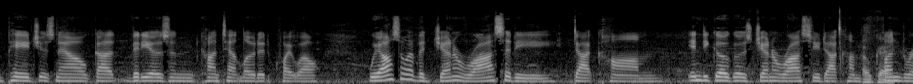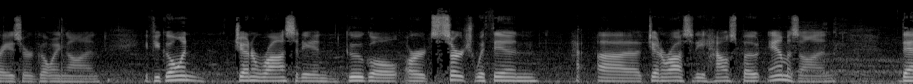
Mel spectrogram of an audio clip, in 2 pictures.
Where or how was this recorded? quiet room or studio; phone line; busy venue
busy venue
